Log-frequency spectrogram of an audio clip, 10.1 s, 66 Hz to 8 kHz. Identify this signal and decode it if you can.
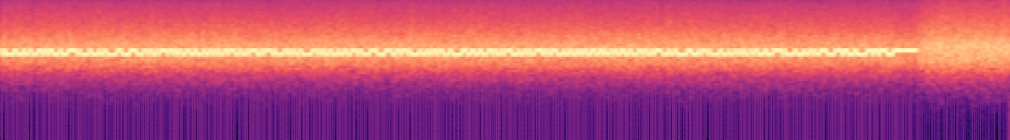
RTTY (50 baud, 170 Hz shift), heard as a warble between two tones, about 1320 Hz centre, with radio static and a narrow filter. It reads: … NAME TONGJI SUGGESTS COOPERATING BY RIDING THE SAME BOAT.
